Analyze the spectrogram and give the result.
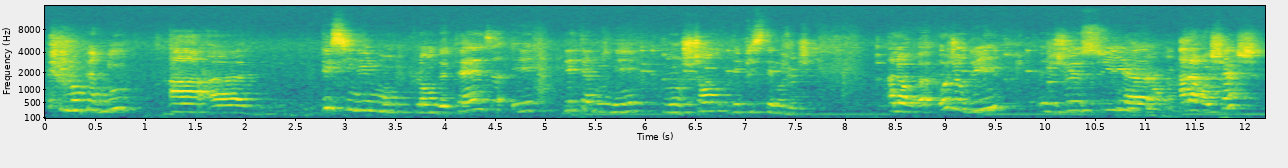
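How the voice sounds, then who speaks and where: A woman's voice: a little high, takes it slowly. Hesitant woman in an echoey hall. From Iran. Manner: hesitant, many filler sounds. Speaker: doctoral contest speaker. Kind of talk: short pitch presentation. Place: large lecture hall. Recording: echoey hall, distant mic, background noise.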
